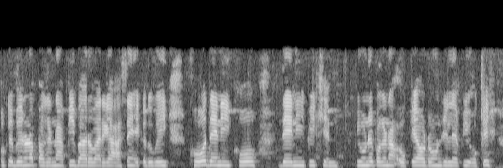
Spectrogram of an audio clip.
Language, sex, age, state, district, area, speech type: Dogri, female, 18-30, Jammu and Kashmir, Reasi, rural, spontaneous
